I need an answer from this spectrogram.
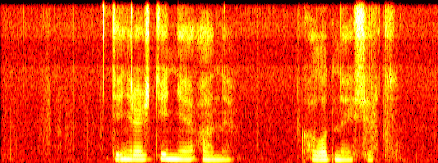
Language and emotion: Russian, neutral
